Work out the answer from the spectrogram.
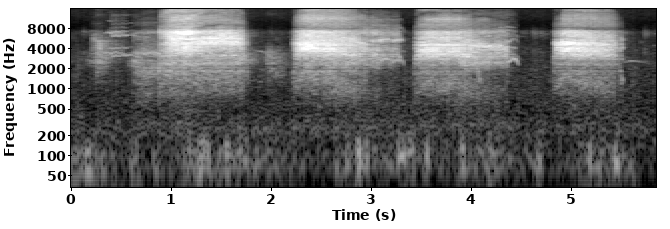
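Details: Common myna parents gathering insects to feed their young; four harsh, hissing bursts, each under a second long, spaced roughly a second apart, with faint low rumble beneath.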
